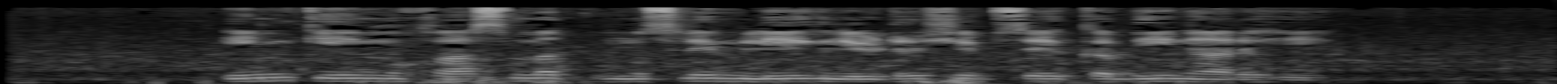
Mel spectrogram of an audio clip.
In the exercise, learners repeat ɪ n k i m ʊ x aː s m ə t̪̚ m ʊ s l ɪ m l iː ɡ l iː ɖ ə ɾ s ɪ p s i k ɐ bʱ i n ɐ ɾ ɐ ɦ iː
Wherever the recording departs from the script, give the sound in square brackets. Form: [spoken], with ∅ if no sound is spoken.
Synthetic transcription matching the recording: ɪ n k i m ʊ x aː s m ə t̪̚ m ʊ s l ɪ m l iː ɡ l iː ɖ ə ɾ [ʃ] ɪ p s [e] k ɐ bʱ i n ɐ ɾ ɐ ɦ iː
